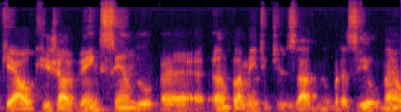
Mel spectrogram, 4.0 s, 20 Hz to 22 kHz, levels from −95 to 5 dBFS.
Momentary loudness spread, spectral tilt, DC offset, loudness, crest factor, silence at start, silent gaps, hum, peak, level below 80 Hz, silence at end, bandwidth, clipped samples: 9 LU; -5 dB/octave; under 0.1%; -16 LUFS; 16 dB; 0.05 s; none; none; 0 dBFS; -48 dBFS; 0 s; over 20 kHz; under 0.1%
